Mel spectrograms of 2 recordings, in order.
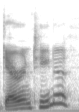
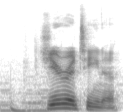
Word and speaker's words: Giratina: Brilliant diamonds to get uh where is it gutina gutina I always called the gutina Pokemon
